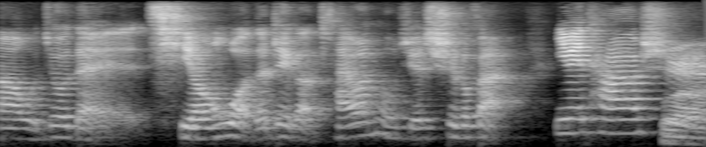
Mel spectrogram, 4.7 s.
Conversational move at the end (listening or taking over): listening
